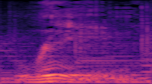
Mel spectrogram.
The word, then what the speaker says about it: reign: way that it's spelled it's not like rain water from the sky but it's rain it sounds the same but it means to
